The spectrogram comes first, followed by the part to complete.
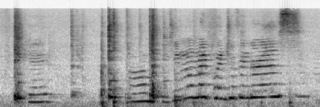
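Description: A young girl's voice in a sing-song, ending in one long held note of about a second and a half, with a few sharp knocks, one about a quarter second in and two more as the singing starts.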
